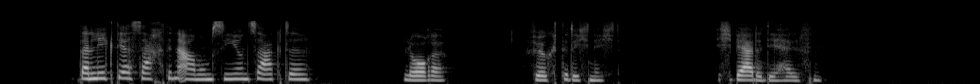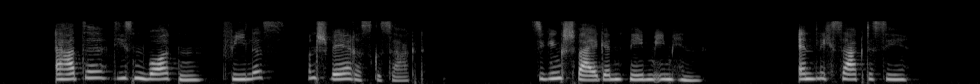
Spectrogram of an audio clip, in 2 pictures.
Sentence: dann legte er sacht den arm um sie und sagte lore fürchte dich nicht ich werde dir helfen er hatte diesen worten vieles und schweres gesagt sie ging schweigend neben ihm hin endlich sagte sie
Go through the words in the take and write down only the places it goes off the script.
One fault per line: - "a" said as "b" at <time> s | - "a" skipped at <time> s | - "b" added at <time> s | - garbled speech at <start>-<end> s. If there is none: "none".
none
